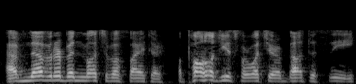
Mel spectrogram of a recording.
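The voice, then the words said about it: Put-on Scottish accent. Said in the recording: “What the hell is that, William Wallace? What is that William Wallace impersonation you just did? ... you should really stop with the British accent. ... It's not British. It was Scottish. ... All the Scottish came out of me.”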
